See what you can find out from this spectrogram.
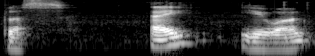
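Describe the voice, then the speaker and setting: A very low-pitched man with a cold, his voice croaky and sniffly as he talks his way through equations. He stops and repeats words while he writes, thinking aloud over a dull, lo-fi recording. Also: expressive, drawn-out words. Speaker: maths tutor. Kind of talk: working through textbook maths aloud.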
